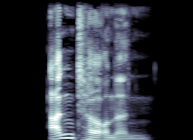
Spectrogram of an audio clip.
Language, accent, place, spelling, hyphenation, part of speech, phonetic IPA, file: German, Germany, Berlin, antörnen, an‧tör‧nen, verb, [ˈanˌtœʁnən], De-antörnen.ogg
- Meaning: to turn on, to arouse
